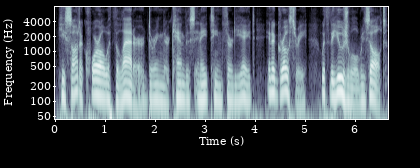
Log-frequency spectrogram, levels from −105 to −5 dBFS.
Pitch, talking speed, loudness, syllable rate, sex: 110 Hz, 190 wpm, -21 LUFS, 5.2 syllables/s, male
